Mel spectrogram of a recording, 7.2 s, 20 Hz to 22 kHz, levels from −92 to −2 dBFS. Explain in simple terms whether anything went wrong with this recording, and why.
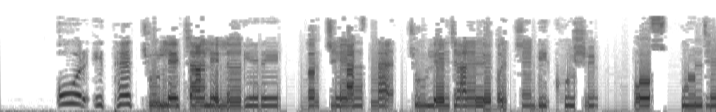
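The speech sounds watery and swirly the whole way through, with smeared attacks and nothing above 11.5 kHz. That is heavy MP3 compression damage, likely from too few bits. The encoder throws away weak detail, which flickers in and out, and cuts off the treble.

From 1.43 s, right after "होर इत्थै", to the end, the voice becomes a rigid, metallic buzz at 133 Hz. This is robotic sound from repeated short buffers. New audio likely arrived too seldom, so the software kept repeating short chunks of about 7.5 ms. Those repeats make up most of that stretch, and the real audio in between is skipped.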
